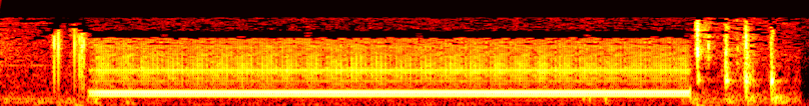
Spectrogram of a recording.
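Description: A steady telephone dial tone hums for about three seconds, bracketed by quick beeps of keypad dialing before and after, clear with no voices.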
